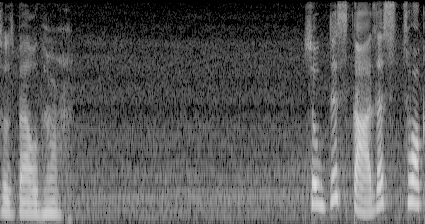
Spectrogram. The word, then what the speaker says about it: Baldur: as you can see how I'm pronouncing his name is B of softy and a rolled R if you can't roll your RS that's cool but if you pronounce them bder that's that's between you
